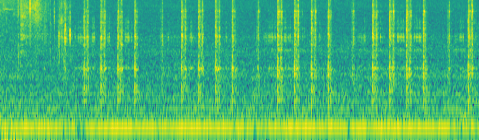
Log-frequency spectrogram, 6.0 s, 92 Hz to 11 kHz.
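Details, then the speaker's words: Newest Canon 70-200 lens on body after being dropped: rapid uneven sharp clicks about four a second over a low hum when lifted; typically an image stabilizer not switching on/off properly after a drop. "这个故障一般都是镜头摔过以后防抖出现了问题，不能正常开关产生的异响。"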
